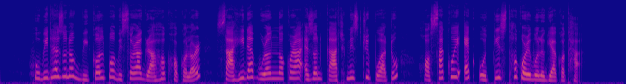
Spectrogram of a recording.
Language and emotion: Assamese, angry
